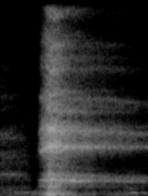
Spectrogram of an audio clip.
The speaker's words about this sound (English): Or maybe the silent treatment with strategically timed heavy breathing.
